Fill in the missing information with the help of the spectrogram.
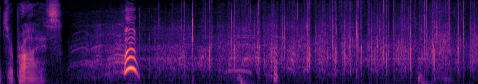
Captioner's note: audience applauding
